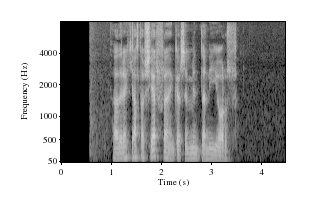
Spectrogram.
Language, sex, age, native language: Icelandic, male, 30-39, Icelandic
